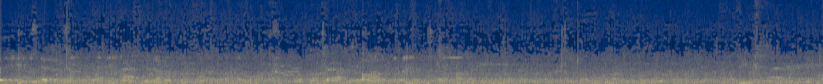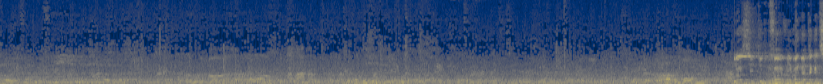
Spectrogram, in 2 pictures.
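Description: A large stadium crowd murmurs and chatters steadily outdoors.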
